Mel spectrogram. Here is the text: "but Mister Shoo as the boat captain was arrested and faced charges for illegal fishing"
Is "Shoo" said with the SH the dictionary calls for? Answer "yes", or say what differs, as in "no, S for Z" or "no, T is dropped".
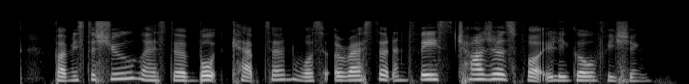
yes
